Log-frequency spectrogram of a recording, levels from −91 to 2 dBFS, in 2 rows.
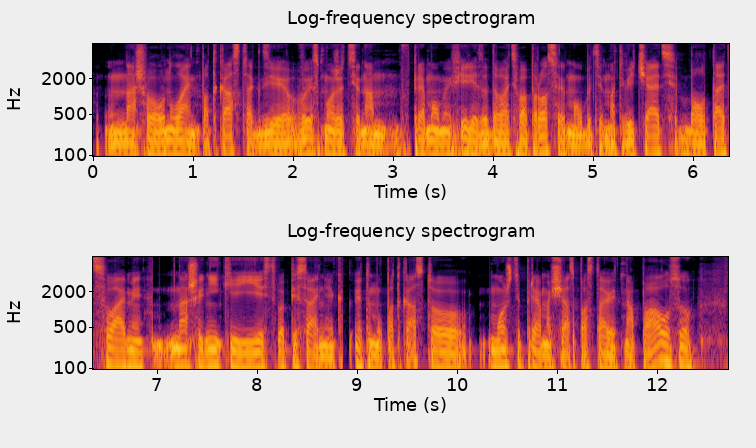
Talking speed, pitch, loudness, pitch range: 145 wpm, 90 Hz, -18 LUFS, 80-100 Hz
